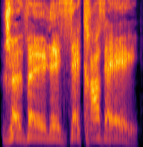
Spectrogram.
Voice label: battle, fr; cookie run

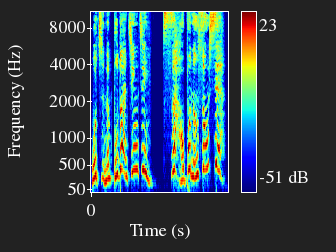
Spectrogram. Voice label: levelup, zh-hant

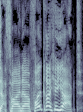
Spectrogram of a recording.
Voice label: level up de; Cookie Run

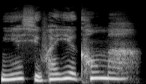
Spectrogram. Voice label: levelup zh-hant; cookie run

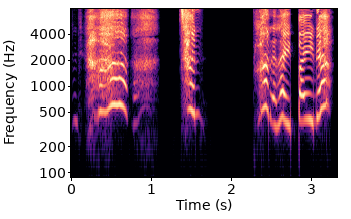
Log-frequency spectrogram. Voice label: defeat, th

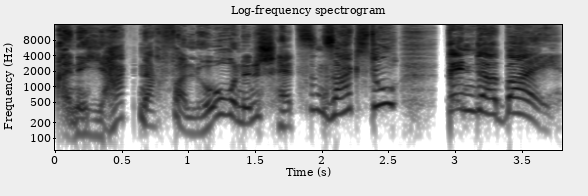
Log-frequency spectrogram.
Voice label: loading, de

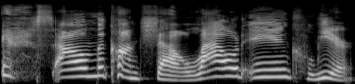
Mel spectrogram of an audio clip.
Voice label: victory, en; cookie run

